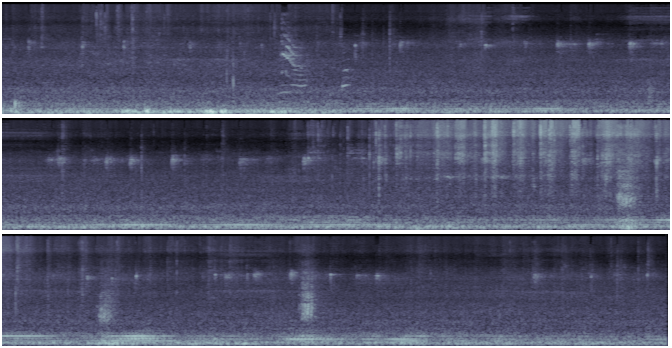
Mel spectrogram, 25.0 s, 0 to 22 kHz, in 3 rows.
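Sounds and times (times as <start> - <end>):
wind buffeting microphone: 0.0 - 4.3.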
